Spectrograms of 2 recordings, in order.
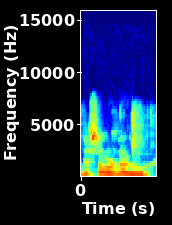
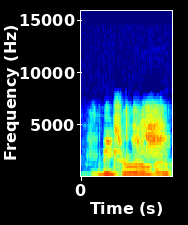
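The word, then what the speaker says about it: Disaronno: The token needs some DiSorno, however you pronounce it. DiSorno. All right. The token says, pass the DiSorono. I'm fresh out. DiSorono.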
